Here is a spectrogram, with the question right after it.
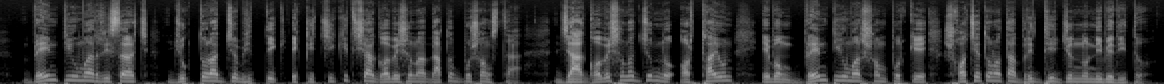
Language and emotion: Bengali, neutral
